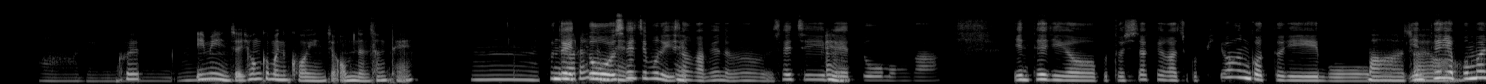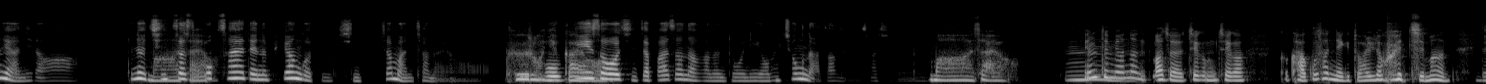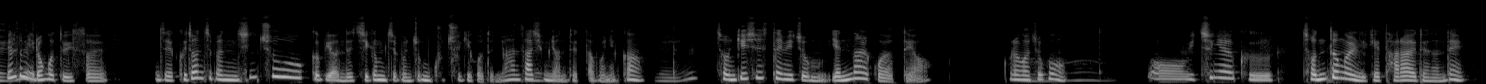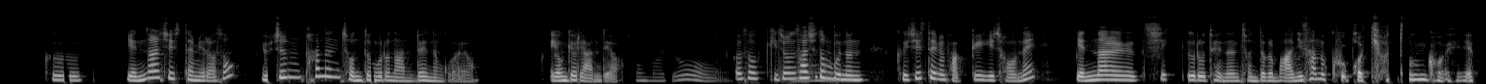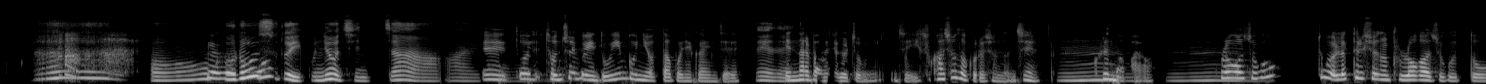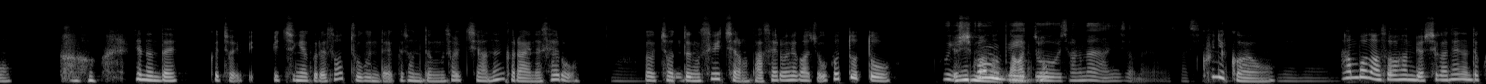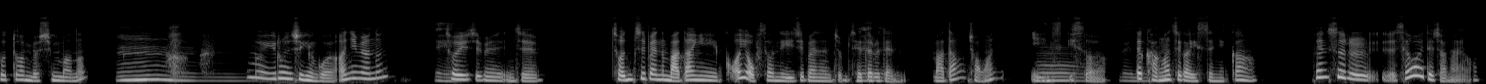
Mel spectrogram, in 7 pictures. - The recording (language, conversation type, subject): Korean, advice, 부채가 계속 늘어날 때 지출을 어떻게 통제할 수 있을까요?
- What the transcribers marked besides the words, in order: other background noise; tapping; laughing while speaking: "하려고 했지만"; gasp; laughing while speaking: "버텨 왔던"; gasp; laugh; laughing while speaking: "그래 가지고"; in English: "electrician을"; laugh; laugh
